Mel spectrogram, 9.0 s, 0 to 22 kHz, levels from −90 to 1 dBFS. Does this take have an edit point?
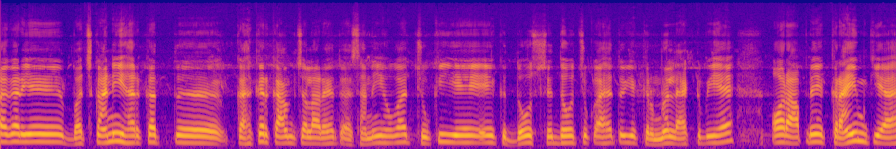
no; 0 cuts

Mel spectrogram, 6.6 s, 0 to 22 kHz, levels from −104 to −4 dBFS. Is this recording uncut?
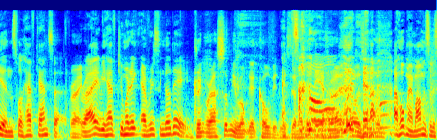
yes; 0 cuts

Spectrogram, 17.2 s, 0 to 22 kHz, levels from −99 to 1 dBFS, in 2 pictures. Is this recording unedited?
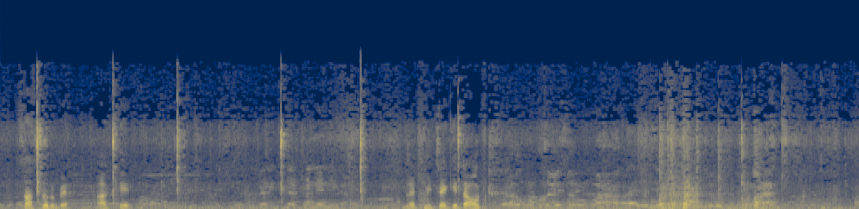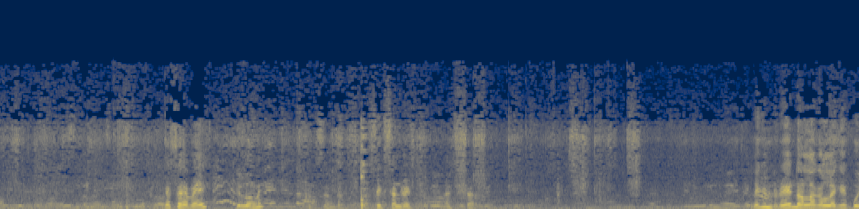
no; 1 cut; at 8.6 s

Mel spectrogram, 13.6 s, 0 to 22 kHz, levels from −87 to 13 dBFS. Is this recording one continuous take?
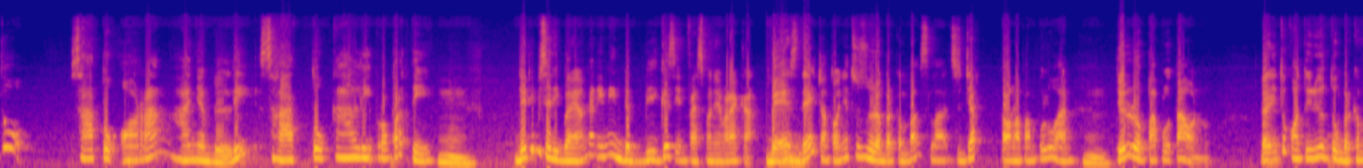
no; 1 cut; at 7.6 s

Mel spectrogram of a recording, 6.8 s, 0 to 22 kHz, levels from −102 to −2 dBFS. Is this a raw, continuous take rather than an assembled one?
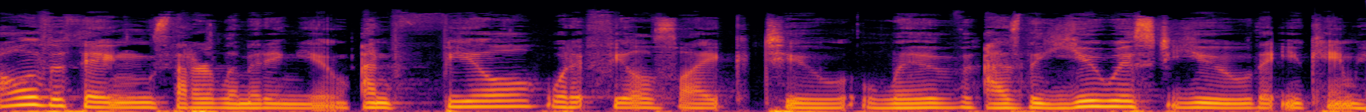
no; 3 cuts; at 1.7 s, 3.7 s, 4.9 s

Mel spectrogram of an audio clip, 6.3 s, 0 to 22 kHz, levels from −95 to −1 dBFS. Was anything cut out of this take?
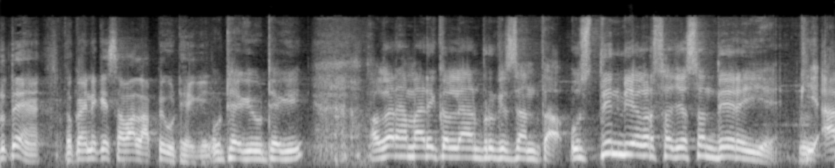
no; 0 cuts

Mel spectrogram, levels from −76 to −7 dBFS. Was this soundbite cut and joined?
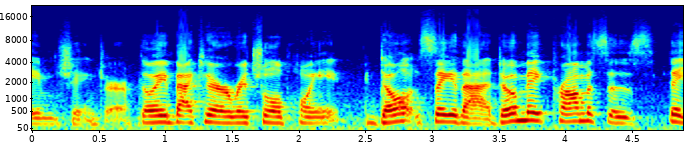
yes; 1 cut; at 2.5 s

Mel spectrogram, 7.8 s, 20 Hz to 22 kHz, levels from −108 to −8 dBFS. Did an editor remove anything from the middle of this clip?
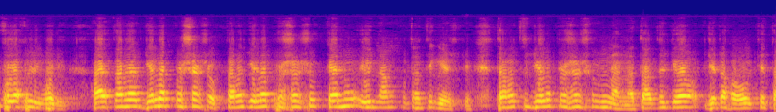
no; 0 cuts

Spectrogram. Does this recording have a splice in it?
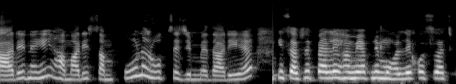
yes; 1 cut; at 2.8 s

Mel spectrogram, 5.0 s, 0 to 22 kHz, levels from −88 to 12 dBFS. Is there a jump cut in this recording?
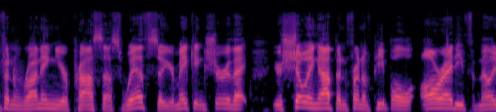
no; 0 cuts

